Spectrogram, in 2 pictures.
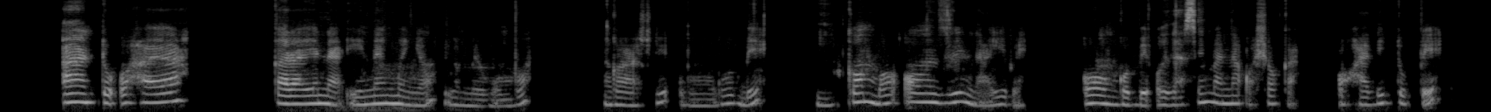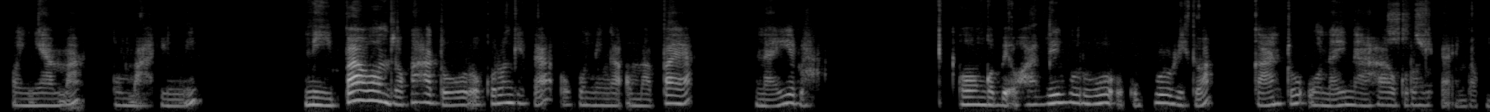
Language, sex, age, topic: Oshiwambo, female, 18-24, agriculture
